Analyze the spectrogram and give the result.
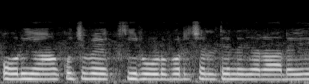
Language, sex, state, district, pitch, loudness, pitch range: Hindi, female, Uttar Pradesh, Shamli, 245 Hz, -13 LUFS, 240-250 Hz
